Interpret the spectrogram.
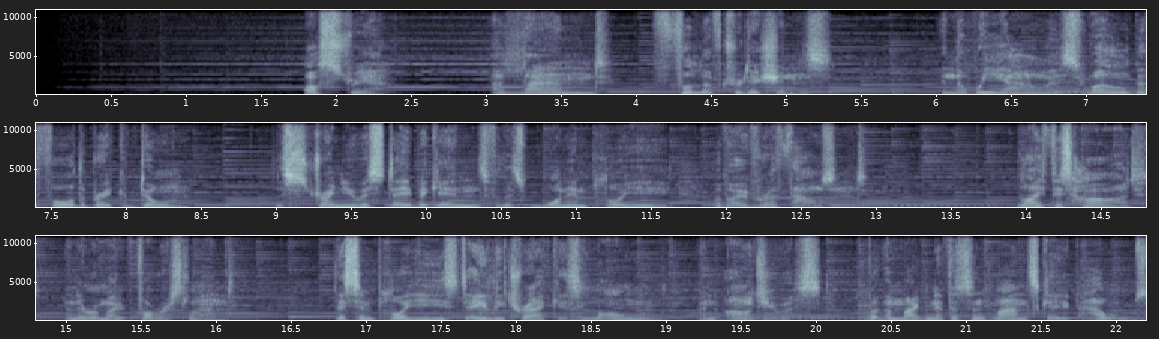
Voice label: Narration

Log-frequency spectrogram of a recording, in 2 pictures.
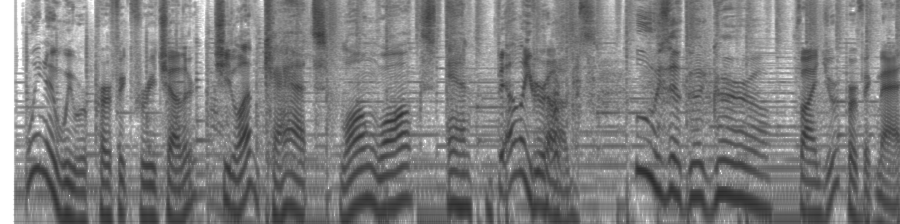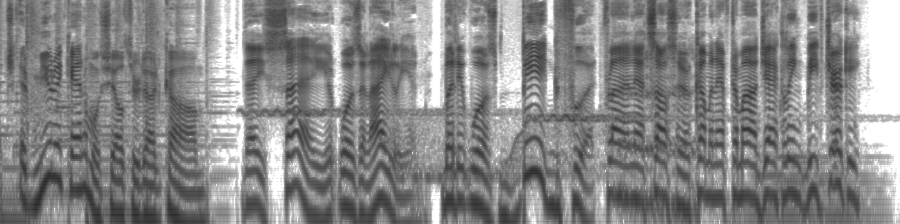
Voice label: Commercial

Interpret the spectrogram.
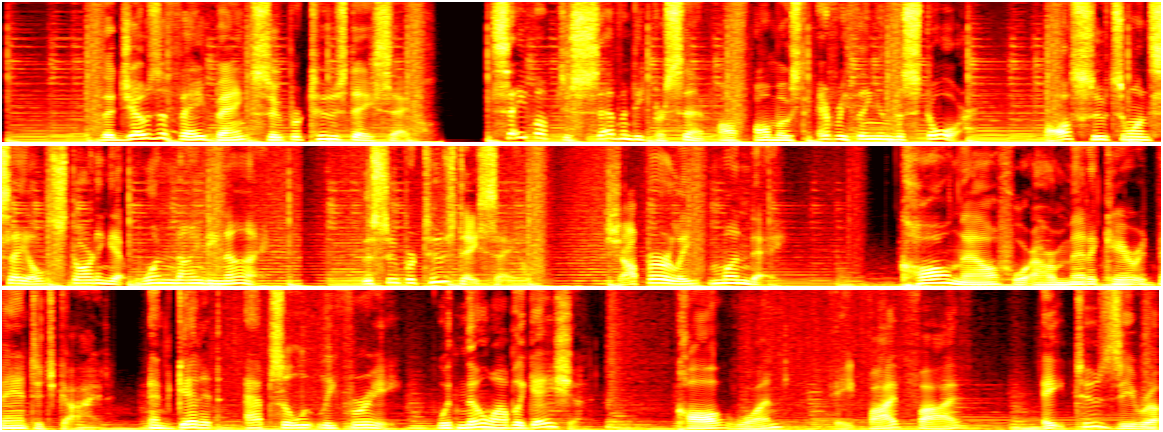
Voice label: Commercial

